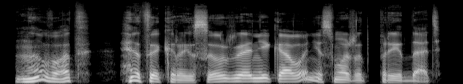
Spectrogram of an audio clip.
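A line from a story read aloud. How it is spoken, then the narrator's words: Remark, then laughing. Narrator (Russian): заметил мистер Крупп и засмеялся собственной шутке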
